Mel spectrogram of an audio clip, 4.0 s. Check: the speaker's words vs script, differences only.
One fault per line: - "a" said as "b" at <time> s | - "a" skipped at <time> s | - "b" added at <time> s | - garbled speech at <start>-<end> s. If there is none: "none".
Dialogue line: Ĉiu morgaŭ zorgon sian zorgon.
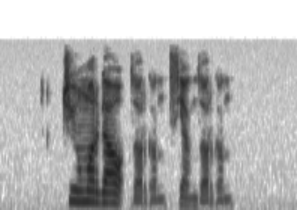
none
